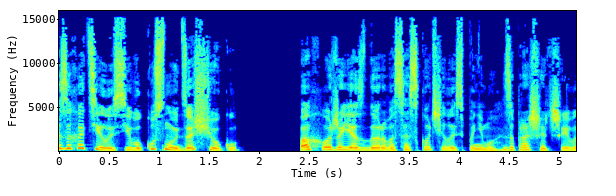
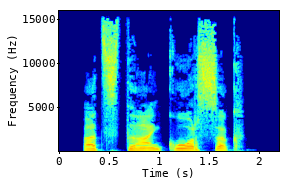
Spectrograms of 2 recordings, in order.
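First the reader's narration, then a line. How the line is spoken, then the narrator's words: Hissing. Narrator (Russian): прошипел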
